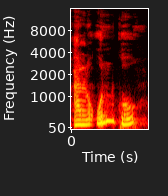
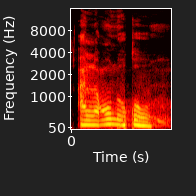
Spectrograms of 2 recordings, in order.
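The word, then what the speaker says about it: العنق: alhulumu seperti juga leher bacanya bukan alunku Tapi bacanya apa leher alunuqu fuul unuk hulum dawuh sop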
